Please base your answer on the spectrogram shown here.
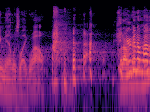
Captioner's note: Hillary laughs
